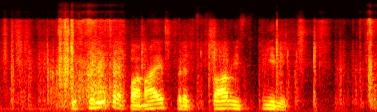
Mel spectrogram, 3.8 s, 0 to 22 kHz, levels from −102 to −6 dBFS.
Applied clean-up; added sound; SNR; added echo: neural mask model RNNoise.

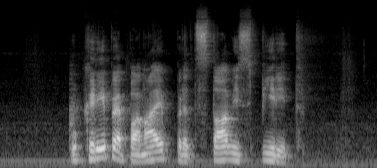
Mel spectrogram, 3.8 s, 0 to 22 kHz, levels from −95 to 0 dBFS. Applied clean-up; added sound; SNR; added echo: none; none; none; none.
